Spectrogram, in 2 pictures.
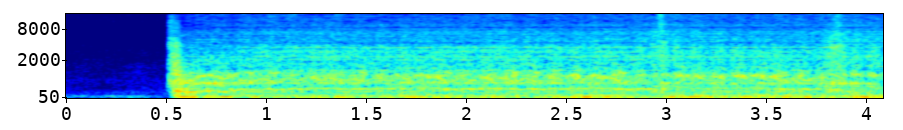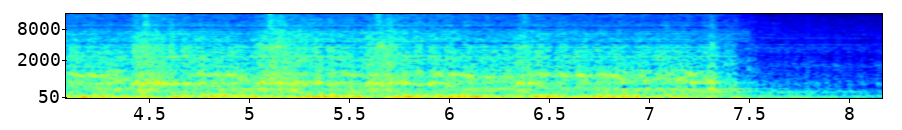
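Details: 1971 Dodge A500 dump truck, after fuel leaked out; starter cranks at a steady rhythm for about seven seconds and never catches, cranks but won't start, cause unconfirmed.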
